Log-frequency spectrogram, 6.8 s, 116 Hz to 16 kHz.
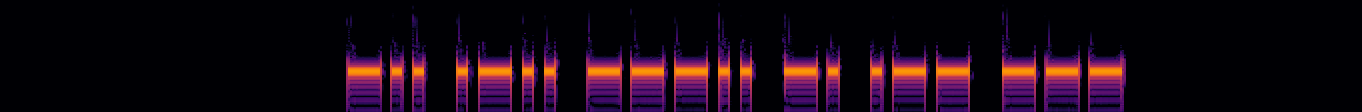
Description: Morse code, heard as a keyed tone, about 22 wpm, 700 Hz. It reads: DL8NWO
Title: DXCC-100 Call Signs - 6 Characters - 22wpm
